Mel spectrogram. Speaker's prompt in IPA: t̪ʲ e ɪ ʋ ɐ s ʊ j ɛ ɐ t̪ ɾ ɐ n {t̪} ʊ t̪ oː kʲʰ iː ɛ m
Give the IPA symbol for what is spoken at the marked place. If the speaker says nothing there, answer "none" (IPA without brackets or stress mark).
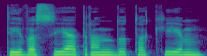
d̪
